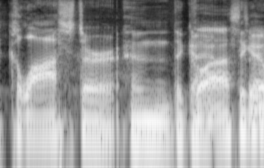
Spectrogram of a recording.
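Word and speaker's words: Gloucester: Ian, are you sure that's not pronounced Glausire? How is it pronounced? It's glow. It's glowester. Final answer. I I believe it's Glouester and the guy the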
